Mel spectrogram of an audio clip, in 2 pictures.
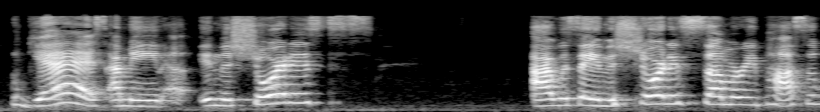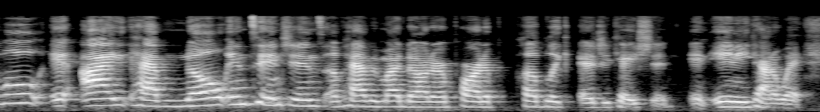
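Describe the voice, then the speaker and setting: With a Southern US accent, a woman talks at a moderate pace in a fairly high, bright, sharp voice that makes very wide pitch swings. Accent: Southern US (Georgia). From US South, Columbus, Georgia. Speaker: education founder. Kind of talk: casual interview.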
